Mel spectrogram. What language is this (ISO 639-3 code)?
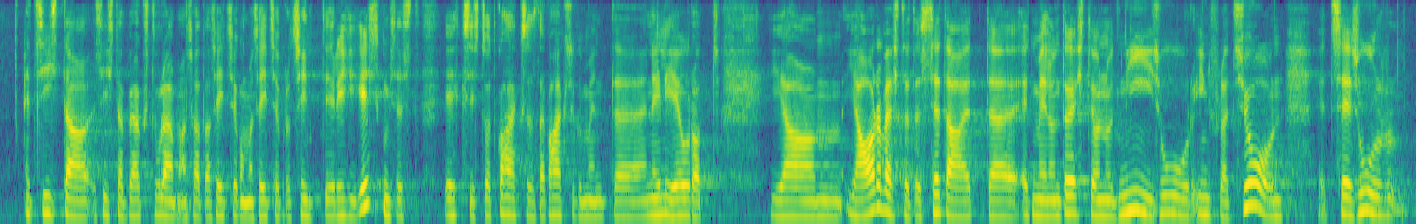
est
